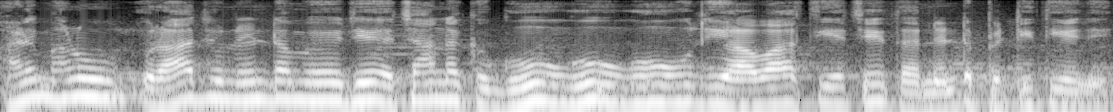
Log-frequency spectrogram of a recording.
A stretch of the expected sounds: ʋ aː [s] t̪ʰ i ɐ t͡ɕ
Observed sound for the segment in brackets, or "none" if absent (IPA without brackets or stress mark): z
